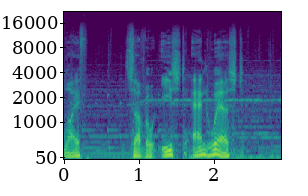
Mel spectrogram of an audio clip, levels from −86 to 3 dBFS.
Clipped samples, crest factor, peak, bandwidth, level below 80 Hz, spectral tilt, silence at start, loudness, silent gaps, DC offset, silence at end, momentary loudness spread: under 0.1%; 14 dB; -4 dBFS; 14 kHz; -34 dBFS; -6.5 dB/octave; 0 s; -17 LUFS; none; under 0.1%; 0 s; 20 LU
